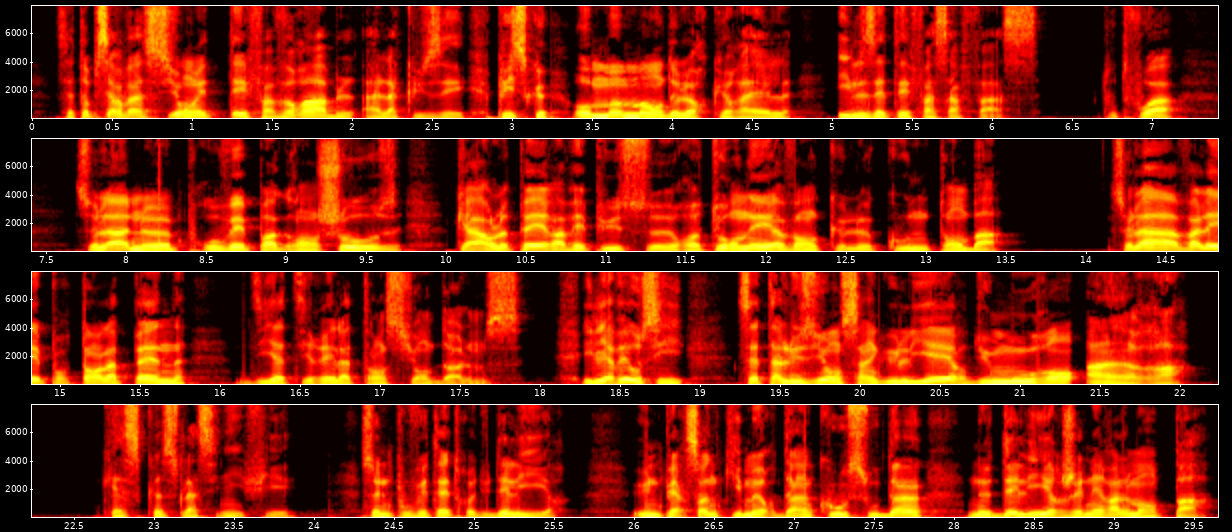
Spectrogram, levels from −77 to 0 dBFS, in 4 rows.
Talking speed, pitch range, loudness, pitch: 160 wpm, 85-120 Hz, -19 LUFS, 100 Hz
